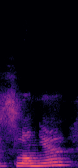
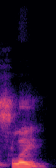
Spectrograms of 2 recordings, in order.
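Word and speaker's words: Sláine: Thinking about mine, I don't know if you've ever heard of a story called Slonya, but it was Slonya's sidekick Uko. You pronounce it properly. Yeah, I still call it Slain.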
